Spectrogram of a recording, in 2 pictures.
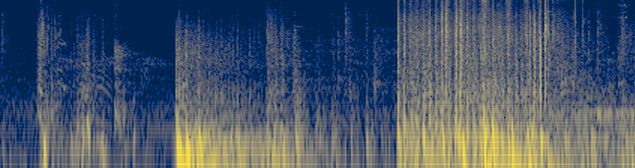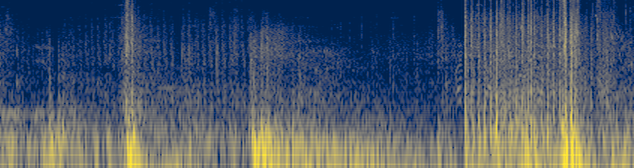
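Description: Bursts of automatic gunfire from the MCW rifle in the video game Call of Duty Modern Warfare III, loud rattling volleys separated by short lulls, with a voice talking over parts of the action.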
